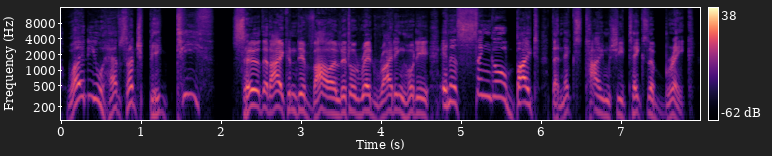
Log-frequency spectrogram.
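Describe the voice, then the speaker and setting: A man's voice: on the high side, no echo, studio quality, exaggerated voice. A man playing a sardonic, mock-grand storyteller who narrates a comic fantasy game with dramatic, tongue-in-cheek delivery and an easily exasperated temper. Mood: storybook menace.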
